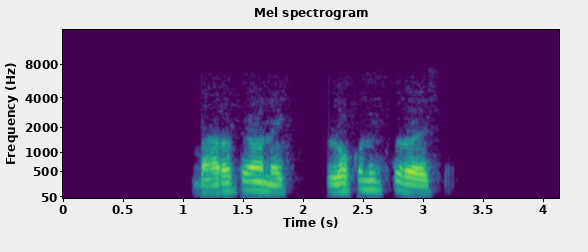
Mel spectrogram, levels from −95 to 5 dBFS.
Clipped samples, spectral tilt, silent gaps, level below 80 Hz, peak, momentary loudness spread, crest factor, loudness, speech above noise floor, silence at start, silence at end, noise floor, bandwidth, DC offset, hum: under 0.1%; -12.5 dB/octave; none; -66 dBFS; -4 dBFS; 10 LU; 18 dB; -19 LUFS; over 72 dB; 1.15 s; 1.1 s; under -90 dBFS; 2.5 kHz; under 0.1%; none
